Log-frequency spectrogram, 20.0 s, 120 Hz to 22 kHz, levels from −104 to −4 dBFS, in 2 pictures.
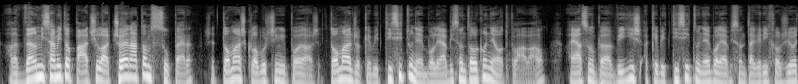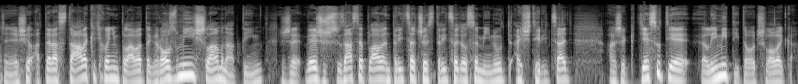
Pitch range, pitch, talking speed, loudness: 120-160 Hz, 140 Hz, 230 wpm, -20 LUFS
